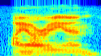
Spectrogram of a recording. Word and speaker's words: Iran: how's it pronounced again it's IR an i r Iran not wean Ian should think about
